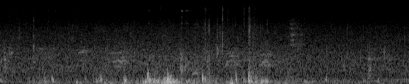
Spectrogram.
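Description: Horse's hooves cantering on grass: a run of dull thuds, loudest about halfway through, then the hoofbeats stop.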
